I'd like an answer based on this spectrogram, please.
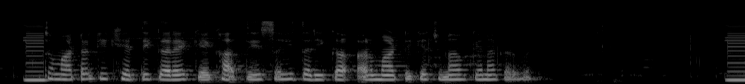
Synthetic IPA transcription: ʈɐmaːʈəɾkikʰeːt̪ikɐɾekekʰa̰ːt̪iɾsɐɦit̪ɐɾiːkaʔɐ̰ɾmaːʈiket͡ʃʊnaːʋkenakɐ̰ɾbeː

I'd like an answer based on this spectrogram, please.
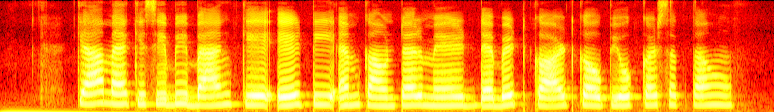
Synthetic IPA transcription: kjaːmɛ̃ːkɪsibʱibɛ̃ːŋkːeeːʈiːɛmkaːʊ̃ɳʈəɾmẽɖeːbɪʈkaːɾɖkaʊpjoːɡ̚kɐɾsɐk̚t̪aɦũː

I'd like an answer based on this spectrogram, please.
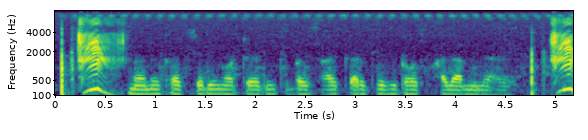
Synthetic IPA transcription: mɛːnufɛːk̚t͡ʃəɾɪ̃ŋɡɔːɾʈɾeːlɪ̃ŋkebəɪsaːkɐɾkebʱibɐɦʊt̪faːd̪amɪləɦɛ

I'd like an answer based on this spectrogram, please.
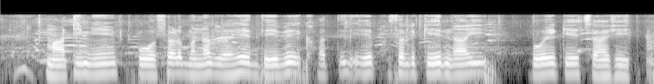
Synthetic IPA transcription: maːʈimẽpoːsəɽbənəlɾəɦed̪eːʋekʰaːt̪ɪɾeːpʰəsəlkenaːi | boːeket͡ʃaːɦi

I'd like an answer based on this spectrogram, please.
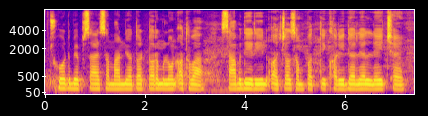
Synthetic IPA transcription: t͡ʃʰoʈbjebsajsəmanjət̪əʈəɾmlonə̰t̪ʰəwa | sabd̪ʱiɾinə̰t͡ʃəlsəmpət̪ːikʰəɾid̪elelːet͡ʃʰɛ̃

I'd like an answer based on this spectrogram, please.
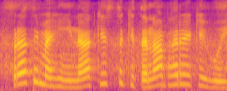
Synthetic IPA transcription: pɾɐt̪imɐɦiːnakɪskɪt̪nabʱɐɾekeɦʊi

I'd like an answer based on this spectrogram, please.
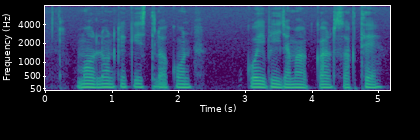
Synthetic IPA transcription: moːɾloːnkekist̪əla̰ːkoːn | koːibʱid͡ʒəmakəɾsəkt̪ʰeː

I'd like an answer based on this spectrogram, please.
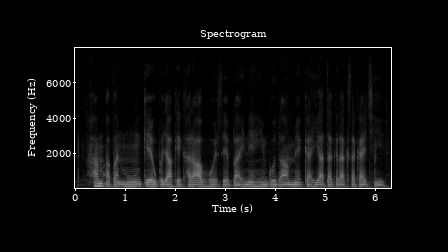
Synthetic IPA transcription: həmə̰pənmũːŋɡkeʊpd͡ʒakekʰəɾaːbɦoːesepəɦɪneɦĩɡʊd̪aːmːẽkəɦijat̪əkɾəkʰsəkɛt͡ʃʰiː

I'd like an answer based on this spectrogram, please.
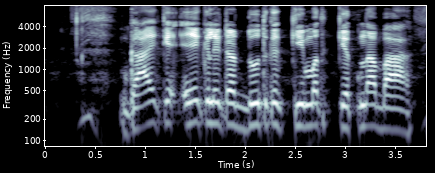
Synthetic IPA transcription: ɡaːjkeʔeːkliʈəɾd̪uːd̪kekimət̪kɪt̪nabaːɾ

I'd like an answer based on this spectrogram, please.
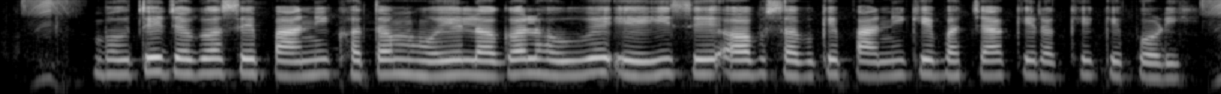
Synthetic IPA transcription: bəɦʊt̪ed͡ʒəɡəɦsepaːnikʰət̪əmɦoːeləɡəlɦoʊeʔeːɦiseɐbsəbʱkepaːnikebət͡ʃakeɾəkʰekepəɽiː

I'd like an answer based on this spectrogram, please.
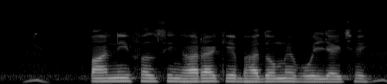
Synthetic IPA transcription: paːnipʰəlsɪ̃ŋɡʱaːɾakebʱaːd̪õmẽboːld͡ʒaːit͡ʃʰɛ

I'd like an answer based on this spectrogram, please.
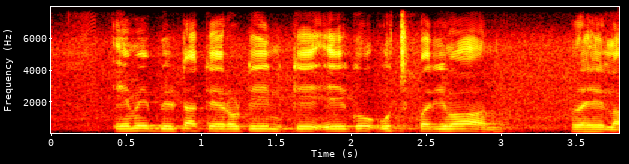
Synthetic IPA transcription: eːmebiːʈakeɾoːʈiːnkeeːɡoʔʊt͡ʃʰːpəɾɪʋaːn | ɾɐɦeːlaː

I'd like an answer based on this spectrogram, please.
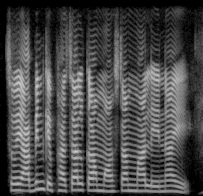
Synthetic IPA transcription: sojaːbɪnkepʰəsəlkamɔːsʈəmːãleːnaeː

